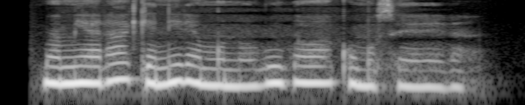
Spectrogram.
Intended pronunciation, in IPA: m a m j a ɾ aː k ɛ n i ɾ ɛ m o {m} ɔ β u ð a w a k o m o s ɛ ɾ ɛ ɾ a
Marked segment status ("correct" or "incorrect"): incorrect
